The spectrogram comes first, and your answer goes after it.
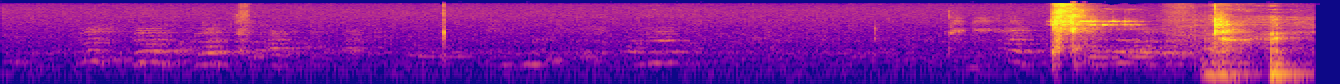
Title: sneezing,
